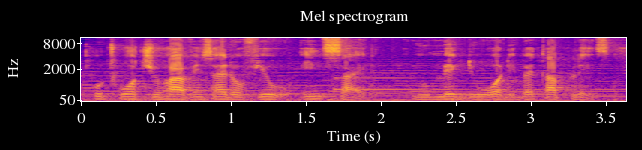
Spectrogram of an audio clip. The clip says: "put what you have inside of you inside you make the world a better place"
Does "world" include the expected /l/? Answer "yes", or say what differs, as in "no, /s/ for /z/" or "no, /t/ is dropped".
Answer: no, /l/ is dropped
